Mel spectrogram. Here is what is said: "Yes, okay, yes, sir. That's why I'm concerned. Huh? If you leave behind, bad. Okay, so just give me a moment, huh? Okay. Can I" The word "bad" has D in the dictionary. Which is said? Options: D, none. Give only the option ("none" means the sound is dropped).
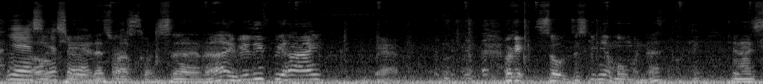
none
